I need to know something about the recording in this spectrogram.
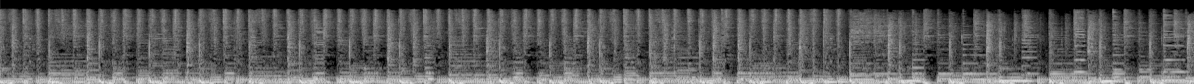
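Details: Loud, steady guitar-led music with plucked strings and shaker-like percussion fills the whole recording, with no animal voice audible.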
